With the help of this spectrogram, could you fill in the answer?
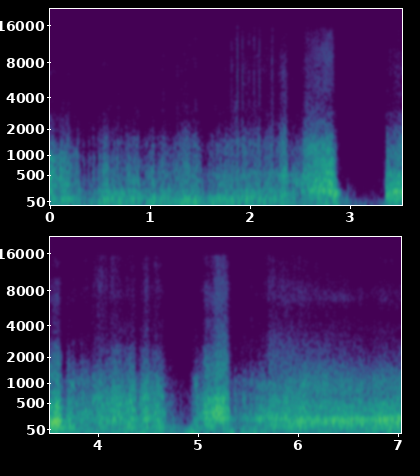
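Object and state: Foam microphone windscreen being scratched.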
